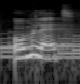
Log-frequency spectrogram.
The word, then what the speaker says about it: omelette: A pronúncia sempre aqui é diferente. Baguette, baguette. Filé, un filet. Omelete, omelette.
